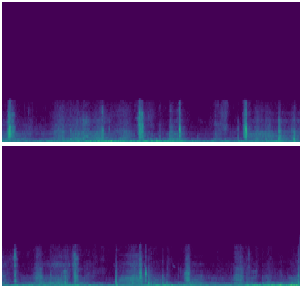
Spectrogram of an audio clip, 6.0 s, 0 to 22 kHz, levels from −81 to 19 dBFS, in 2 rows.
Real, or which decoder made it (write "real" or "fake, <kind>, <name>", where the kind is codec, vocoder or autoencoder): fake, vocoder, BigVGAN v2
